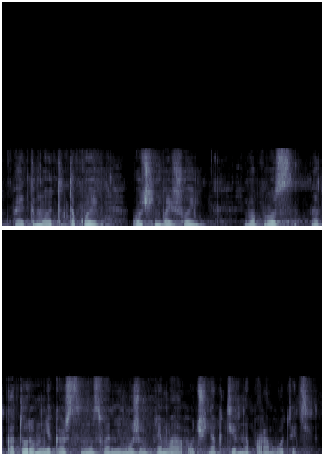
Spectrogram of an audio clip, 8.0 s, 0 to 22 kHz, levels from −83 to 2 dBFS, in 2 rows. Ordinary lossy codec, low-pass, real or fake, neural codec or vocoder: none; none; fake; codec, 16 kHz, 4.8 kbps, FACodec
